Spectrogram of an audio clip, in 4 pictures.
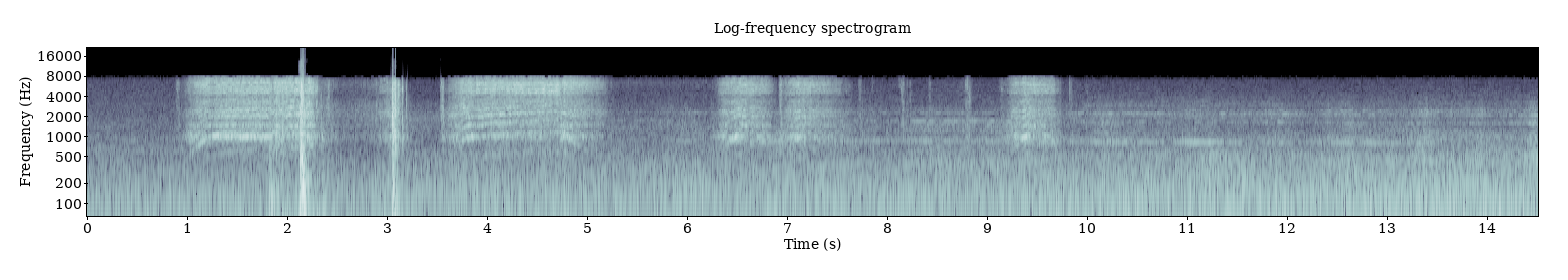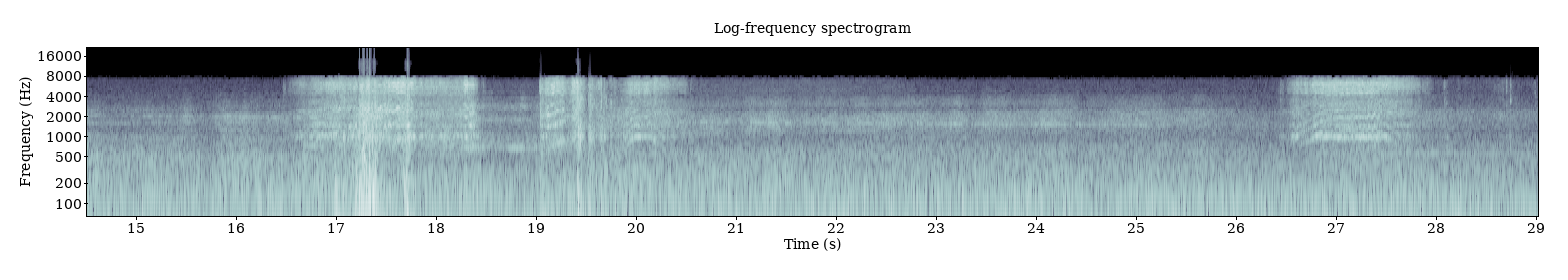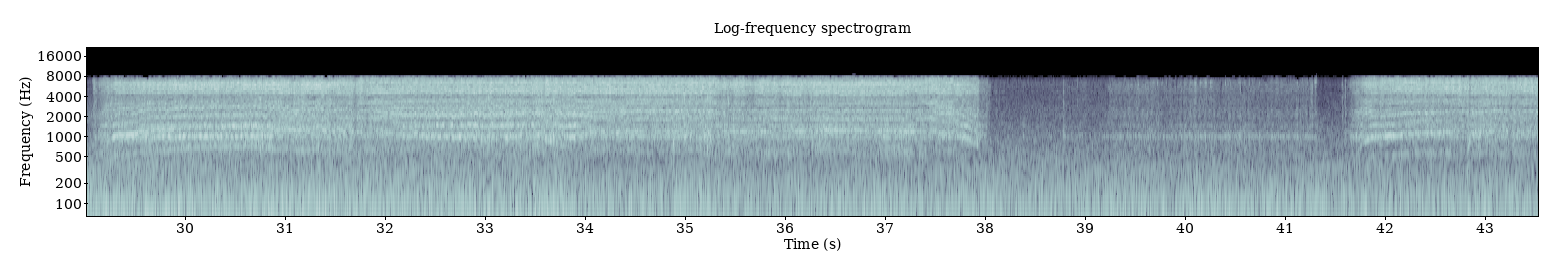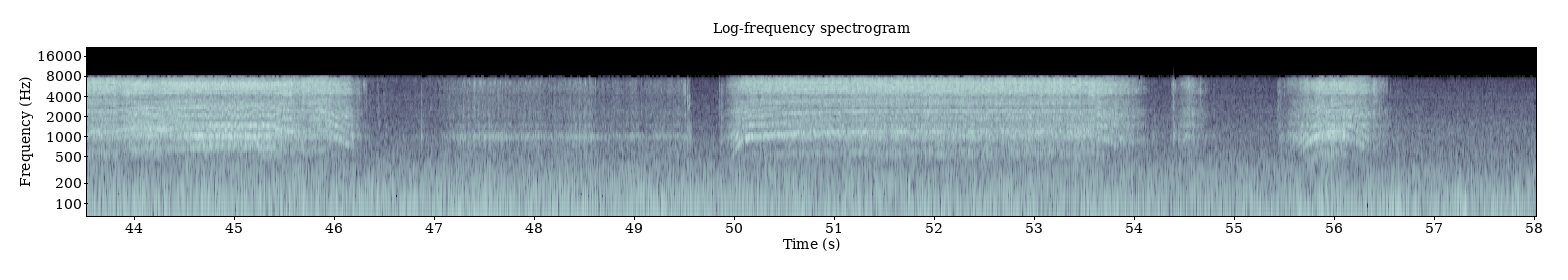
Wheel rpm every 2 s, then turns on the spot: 40, 50, 60, 20, 10, 0, 0, 0, 100, 90, 10, 0, 0, 60, 50, 160, 160, 160, 140, 20, 30, 150, 160, 30, 20, 130, 140, 30, 10.
2-4 38-40 46-48 56-58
